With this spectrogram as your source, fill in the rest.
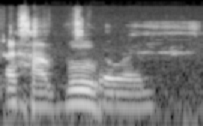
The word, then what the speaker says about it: haboob: I can't help but laugh at Haboob. Haboob. Hamoud! Hamoud! Hamoud! Raisin Bran Crunch Vanilla Almond? Let's trade with... Nice. I pronounced it wrong. The H is silent.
